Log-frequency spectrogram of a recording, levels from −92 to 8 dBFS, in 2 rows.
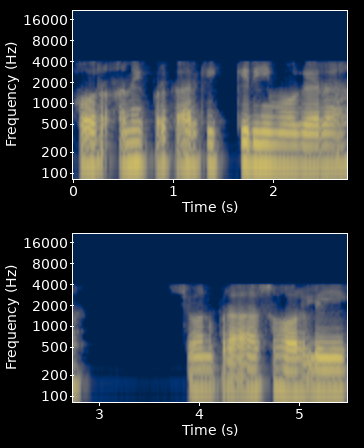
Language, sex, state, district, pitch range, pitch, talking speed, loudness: Hindi, male, Bihar, Saran, 120-135 Hz, 125 Hz, 100 wpm, -18 LUFS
